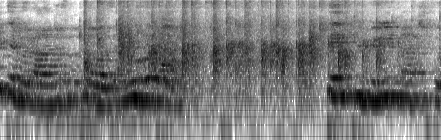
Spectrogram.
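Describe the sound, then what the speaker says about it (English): Audience giving a round of applause, a burst of scattered hand clapping in the middle, with a voice talking before and after it. "let's give them a round of applause"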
